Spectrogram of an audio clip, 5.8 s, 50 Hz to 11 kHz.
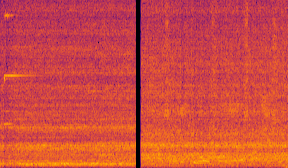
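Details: Riello oil burner on a direct-fired oil boiler that will not fire, with terminals 5–6 jumped for a call for heat. Steady motor and fan hum with no flame roar, so it never lights. A nozzle problem or carbon on the head is suspected, unconfirmed.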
